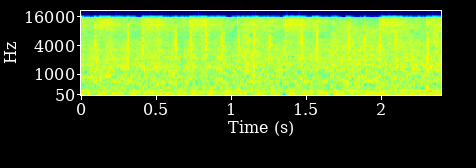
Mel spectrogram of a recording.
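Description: Heavy metal band playing: distorted electric guitars over drums.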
